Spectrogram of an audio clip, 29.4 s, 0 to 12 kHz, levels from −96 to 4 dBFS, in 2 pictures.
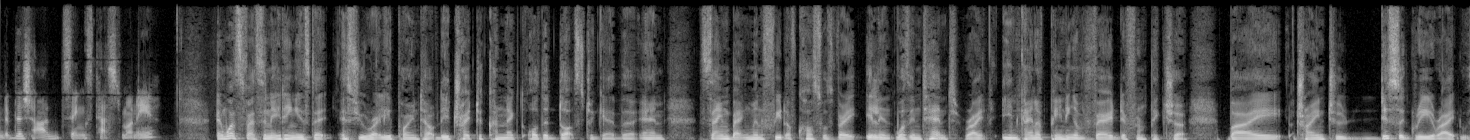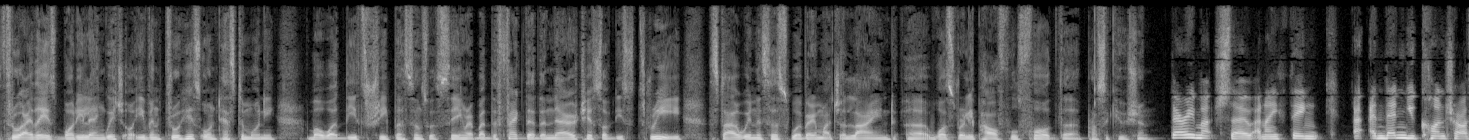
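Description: No technical faults can be heard anywhere in the recording, and the speech signal stays steady and intact throughout.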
